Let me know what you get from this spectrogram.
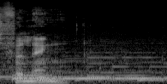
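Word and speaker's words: ฝรั่ง: The heaviest stuff usually involves a farang. Farang is the Thai word for foreigner, which they pronounce phalang.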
